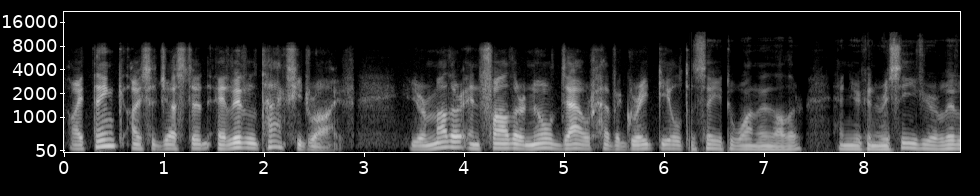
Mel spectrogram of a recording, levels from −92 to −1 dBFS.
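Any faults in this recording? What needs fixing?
Input switched to a poorer device, 0.0 to 6.28 s: the sound is duller and boxier, with nothing above 7.6 kHz, a new noise floor about 40 dB below the signal, and a level about 5 dB off. At 6.28 s a 20 ms silence marks the return to the fuller input, which likely means a device or headset-profile change. Pin the capture device and disable automatic switching to headset call profiles during recording.

Lost packet rebuilt from error correction at 0.91 to 0.93 s, 2.77 to 2.87 s, 3.89 to 3.91 s and 8.03 to 8.33 s: the decoder played low-bitrate copies carried in the following packets, so there are no gaps, but these stretches sound rougher and noisier. The first and third fit a single packet, and the last is the longest run. Reduce network loss or jitter on the sending link so that fewer packets need recovery.

Short concealed packet loss at 2.89 s: about 20 ms never arrived, just after the rebuilt stretch. 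The receiver extended the preceding sound for roughly 15 ms and blended back, leaving a brief smear. Improve the stability of the network path or increase jitter-buffer headroom so that late packets still arrive in time.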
